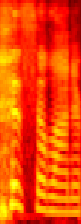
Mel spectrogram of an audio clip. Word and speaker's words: Alana: Is it Alana? Yeah, that's pretty close. Alana rhymes with iguana.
